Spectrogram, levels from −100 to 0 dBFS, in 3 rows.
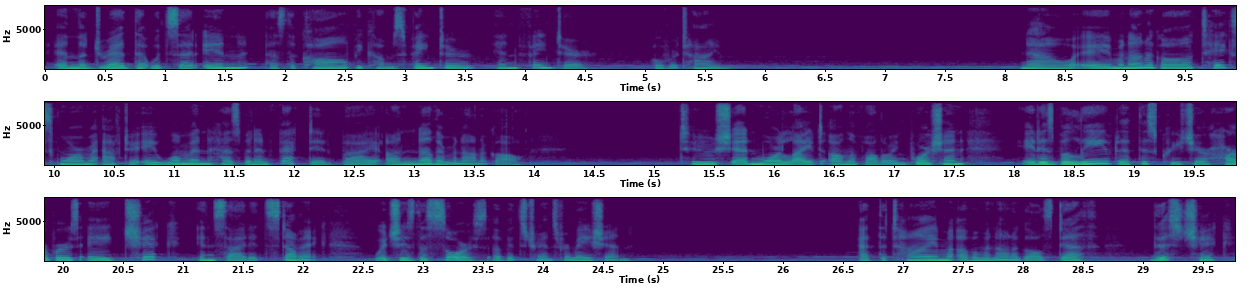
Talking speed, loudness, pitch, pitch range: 135 wpm, -45 LUFS, 185 Hz, 145-220 Hz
